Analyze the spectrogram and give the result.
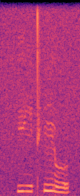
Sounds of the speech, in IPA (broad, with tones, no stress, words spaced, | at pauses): ji˨tʰĩ˦ ɾʊ˨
